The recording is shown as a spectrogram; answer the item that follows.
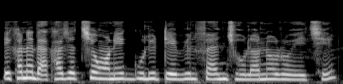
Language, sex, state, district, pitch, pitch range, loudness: Bengali, female, West Bengal, Cooch Behar, 255 Hz, 240-265 Hz, -13 LUFS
